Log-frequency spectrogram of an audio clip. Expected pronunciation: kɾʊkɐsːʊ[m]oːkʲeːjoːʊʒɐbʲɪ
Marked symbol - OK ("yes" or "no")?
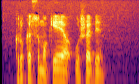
yes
